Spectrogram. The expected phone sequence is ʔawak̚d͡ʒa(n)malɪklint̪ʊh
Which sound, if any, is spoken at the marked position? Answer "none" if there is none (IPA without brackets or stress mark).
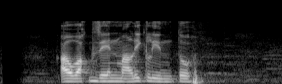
n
